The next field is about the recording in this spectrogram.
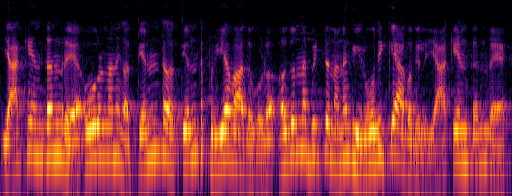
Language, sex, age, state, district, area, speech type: Kannada, male, 18-30, Karnataka, Shimoga, rural, spontaneous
